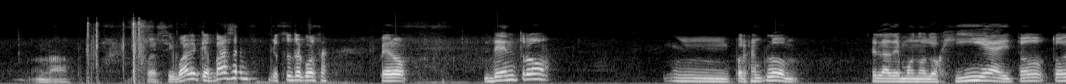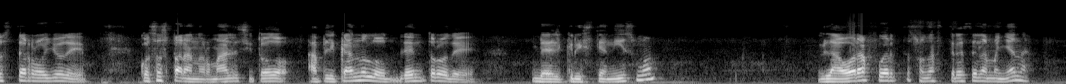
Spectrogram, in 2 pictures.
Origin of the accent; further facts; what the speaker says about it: Mexico; todo mundo va a estar ahí como buenos mexicanos haciéndolo al último momento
